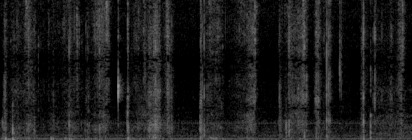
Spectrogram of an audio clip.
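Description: Faint, irregular scraping of a silicone hair-dye tinting brush being dragged through wet paint across a paper background, a string of soft short strokes.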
